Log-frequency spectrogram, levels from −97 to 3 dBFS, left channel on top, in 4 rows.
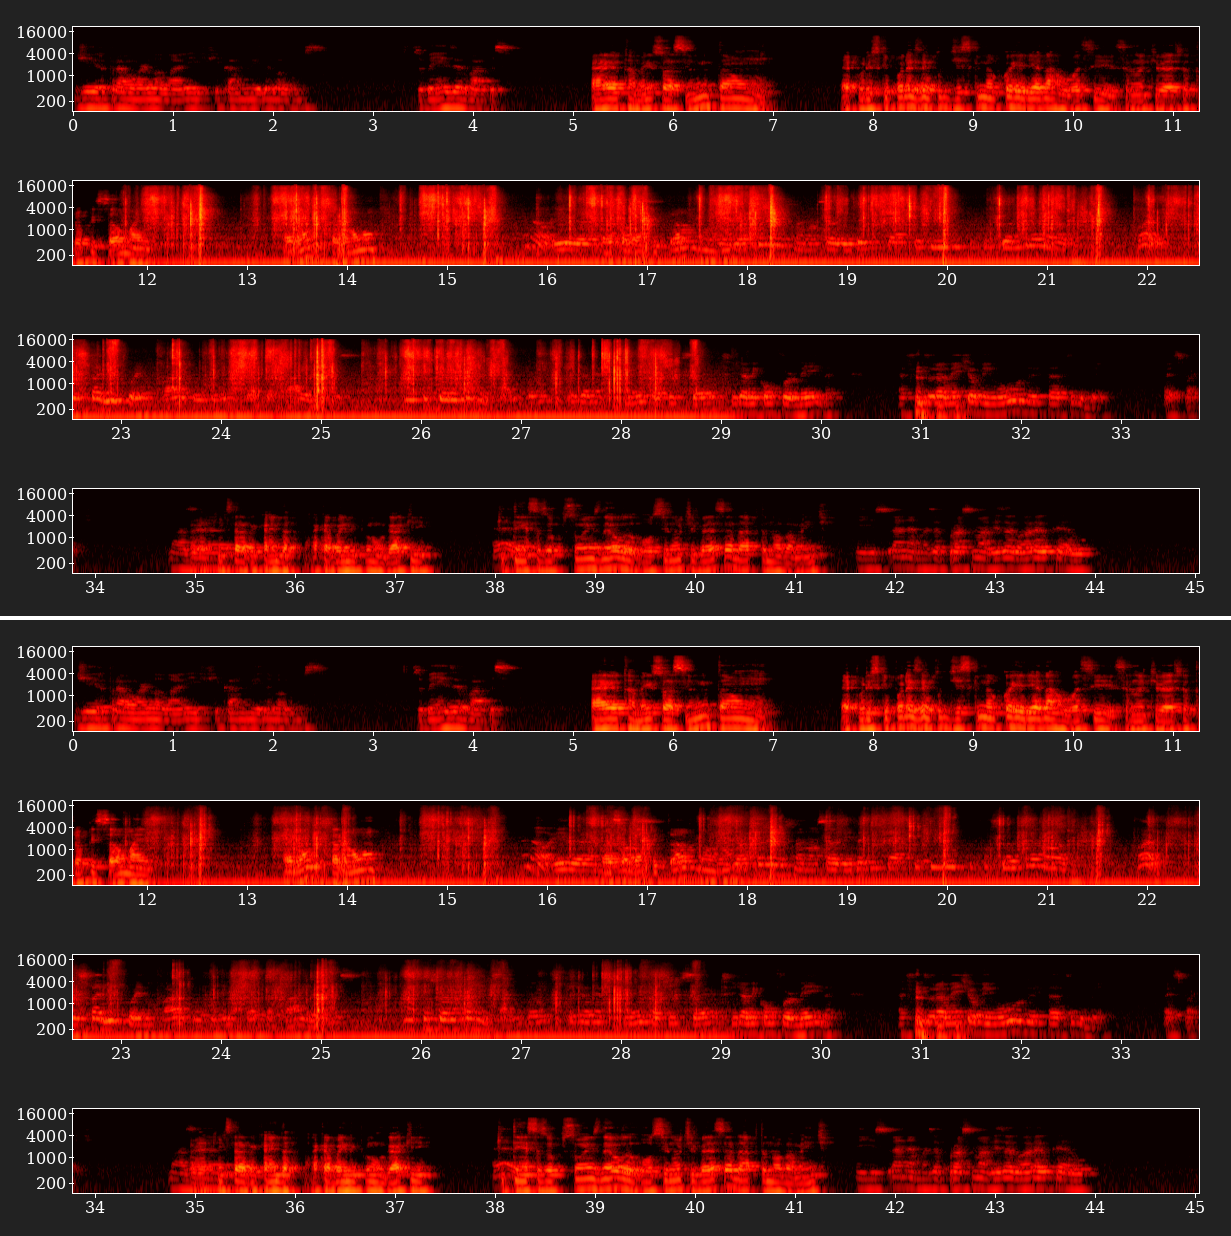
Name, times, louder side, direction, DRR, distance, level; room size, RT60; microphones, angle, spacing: voice 1, 0.0-2.5 3.4-4.5 11.3-11.5 15.7-17.2 17.7-21.6 21.9-25.5 25.8-30.2 30.8-32.8 33.4-33.8 34.7-35.7 38.0-38.4 41.6-43.9, left 1 dB, 20° right, 4.0 m, -58 dB
voice 2, 5.2-7.0 7.7-12.1 13.4-14.3 16.6-17.0 17.2-17.9 30.9-31.2 35.0-37.3 38.0-41.3, right 2 dB, 85° right, 5.4 m, -50 dB
sound 1, 11.6-29.2, left 10 dB, 85° left, 0.9 m, -46 dB
17.5 x 7.7 x 3.4 m
head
